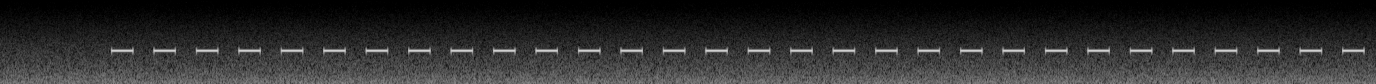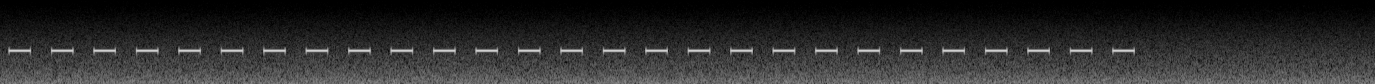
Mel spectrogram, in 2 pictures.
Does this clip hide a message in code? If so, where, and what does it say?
No, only evenly repeated beeps.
